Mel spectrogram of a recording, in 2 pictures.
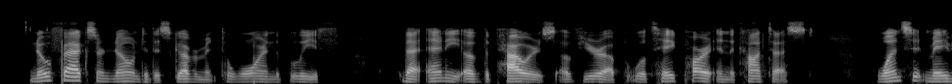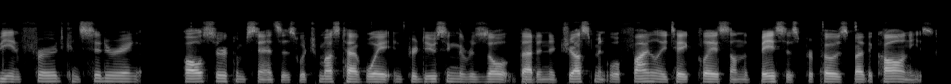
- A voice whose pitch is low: Yes, low, 130 Hz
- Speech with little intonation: Yes, narrow, 2.1 semitones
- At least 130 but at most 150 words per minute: No, average, 170 wpm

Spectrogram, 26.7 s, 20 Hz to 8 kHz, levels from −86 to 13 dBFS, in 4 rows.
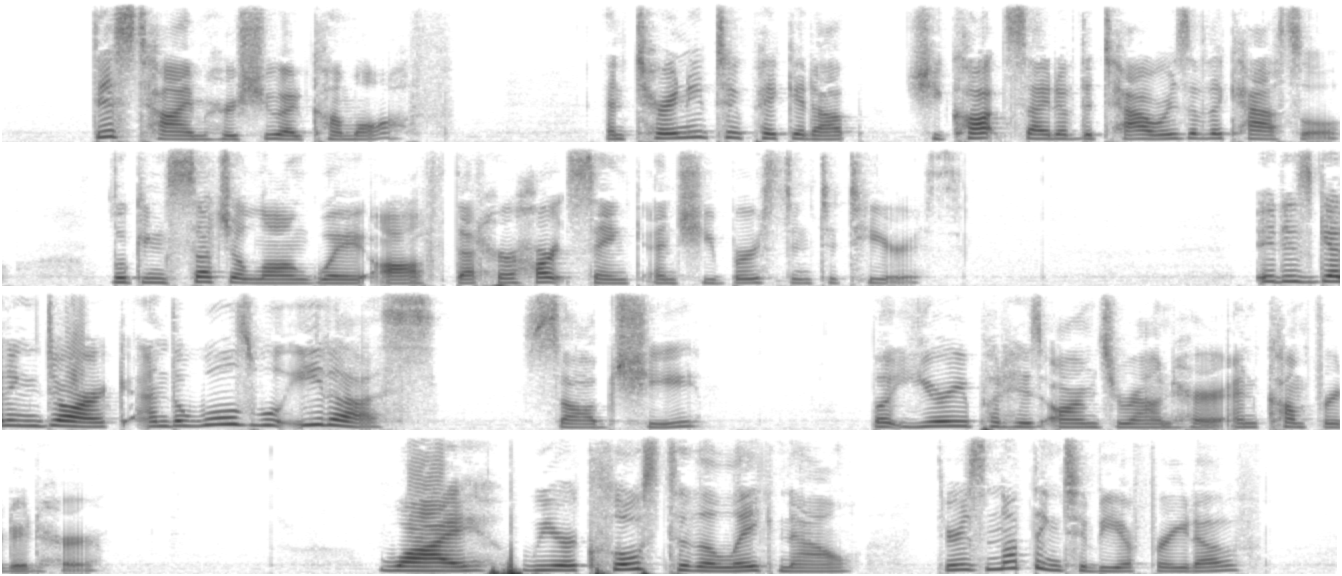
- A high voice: Yes, high, 235 Hz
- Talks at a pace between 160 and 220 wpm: Yes, average, 165 wpm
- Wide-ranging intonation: No, average, 4.1 semitones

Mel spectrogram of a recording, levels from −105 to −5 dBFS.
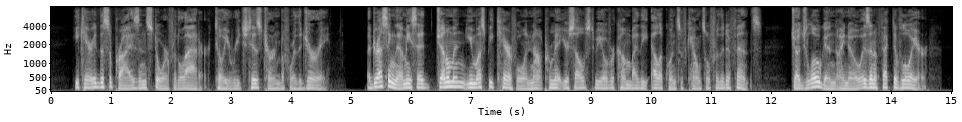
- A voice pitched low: Yes, low, 115 Hz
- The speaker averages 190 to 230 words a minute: Yes, average, 195 wpm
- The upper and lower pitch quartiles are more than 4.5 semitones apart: Yes, average, 5.0 semitones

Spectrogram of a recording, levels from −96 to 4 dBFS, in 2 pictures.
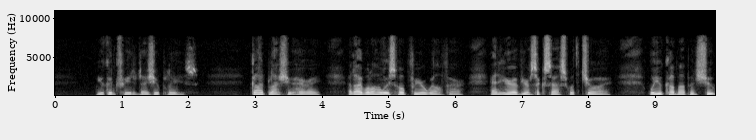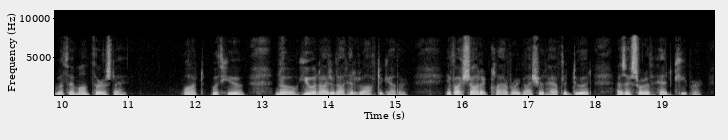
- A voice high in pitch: No, medium, 140 Hz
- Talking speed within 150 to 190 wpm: No, average, 200 wpm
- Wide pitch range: No, average, 3.7 semitones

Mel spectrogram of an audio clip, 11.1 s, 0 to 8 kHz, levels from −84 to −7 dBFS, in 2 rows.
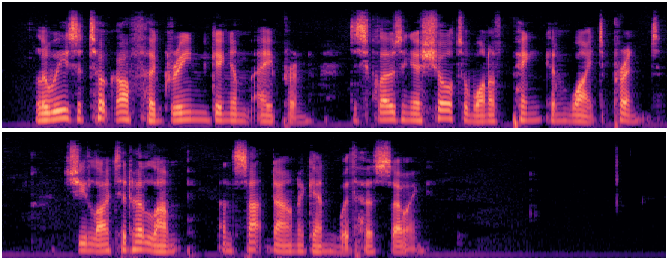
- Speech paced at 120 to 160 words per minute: Yes, average, 145 wpm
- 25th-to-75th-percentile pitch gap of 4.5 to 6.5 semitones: No, average, 3.6 semitones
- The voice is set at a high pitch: No, low, 120 Hz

